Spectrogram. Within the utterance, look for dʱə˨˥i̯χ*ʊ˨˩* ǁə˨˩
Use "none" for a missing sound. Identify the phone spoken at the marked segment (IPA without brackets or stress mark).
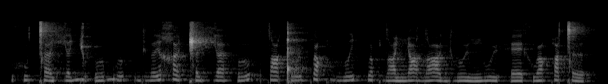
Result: ə˨˩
